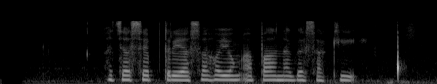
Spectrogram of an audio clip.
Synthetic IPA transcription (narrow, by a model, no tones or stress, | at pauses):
ʔat͡ʃasɛp̚t̪ɾiasaɦɔjɔŋʔa̰palnaɡasakʰi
